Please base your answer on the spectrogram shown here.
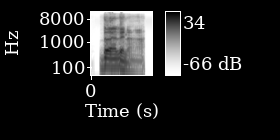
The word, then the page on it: Berliner: British English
